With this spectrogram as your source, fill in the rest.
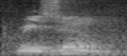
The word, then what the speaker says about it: resume: But when it's the root of a word, not a prefix, but the root of a word that's 2 syllables, then you always want it long E, not re, resume. So you want it R long E, and then zoom.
